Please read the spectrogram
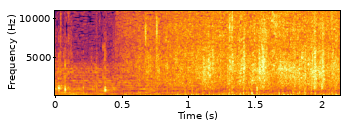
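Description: Dubbed-in sound effect of several horses galloping: a dense clatter of hoofbeats that starts about half a second in, laid over background music.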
